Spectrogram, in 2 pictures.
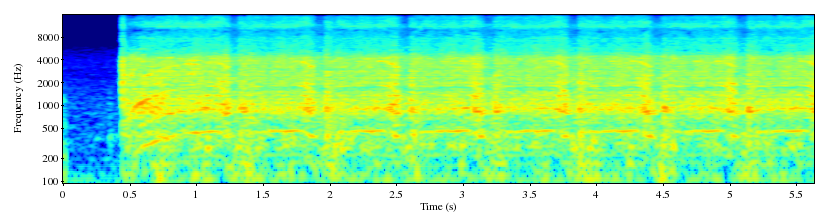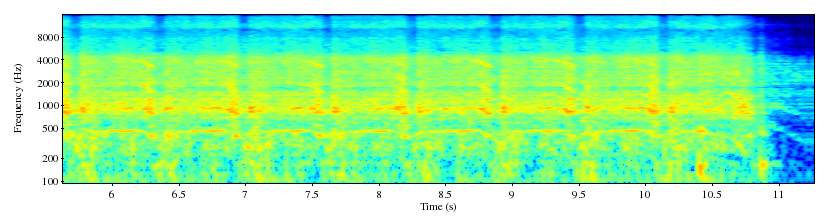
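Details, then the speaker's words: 1989 Volvo 740 wagon B230 redblock non-runner, head gasket done 2019, compression test cranking: steady even compression pulses, no dragging; about 130 psi per cylinder, healthy for this engine. "130 which is actually like bang on for this engine for one cylinder like per cylinder like that's actually"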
